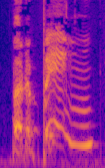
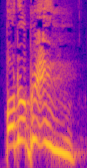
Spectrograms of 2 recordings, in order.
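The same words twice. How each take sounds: First: Very high, softer frightened wail; wailing kitten. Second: Loud, raised outburst from a mummy; moaning mummy king. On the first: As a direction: wail it thinly, like a scared kitten. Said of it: "he wailed". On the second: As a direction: moan it out loudly like a disturbed mummy. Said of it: "moaned the king". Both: A narrator's reading.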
